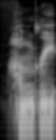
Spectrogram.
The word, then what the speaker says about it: hungry: have these two words hungry and hunger they also make the same sound with the nasal sound and the hard G hunger hungry remember the difference hungry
